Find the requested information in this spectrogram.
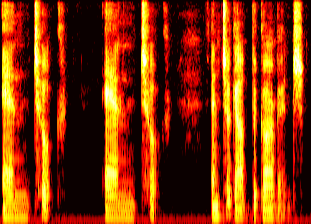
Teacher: and took, we make that D a little longer.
